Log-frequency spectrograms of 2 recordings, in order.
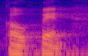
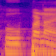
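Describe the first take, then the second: First: The first syllable sounds like 'cow'. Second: The first syllable sounds like 'coo'. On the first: This is an old local way of saying the word. "എൻ്റെ വല്യമ്മ മരിക്കണ വരെ പറഞ്ഞ വാക്ക് കൗപ്പേൻ എന്നായിരുന്നു" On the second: This is the actual borrowed word. "കൗപ്പേൻ എന്ന് പറയുന്നത് കൂപ്പണാണെന്ന് മനസ്സിലായത്"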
